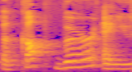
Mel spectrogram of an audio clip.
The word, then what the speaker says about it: cup burr: It sounds like coupling. And this is the tool I was talking about in that tutorial, and it's called a cup burr, and you spell it C-U-P burr.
